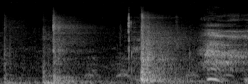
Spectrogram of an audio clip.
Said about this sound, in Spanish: Si el caballero me encuentra, estoy fresca. Tengo que cerrar esta puerta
